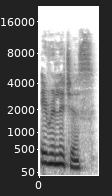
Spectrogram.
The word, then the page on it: irreligious: British English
